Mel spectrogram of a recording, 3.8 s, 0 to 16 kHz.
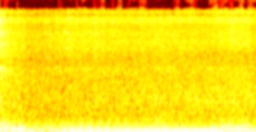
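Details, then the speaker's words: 1964 Chevy C10 V8 first run after sitting 7 years: deep rumble with a lumpy, uneven beat and dropped pulses, a little smoky. It is misfiring, not hitting on all cylinders, and the owner thinks the rings need time to come back. "she's a little smoky but that's you know as long as it's been sitting it'll take those Rings a little bit to come back around and she's definitely missing out she's not hitting on all cylinders"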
